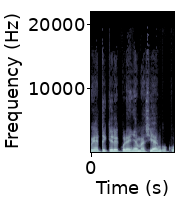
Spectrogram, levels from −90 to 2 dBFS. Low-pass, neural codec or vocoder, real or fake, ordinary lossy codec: 19.8 kHz; codec, 44.1 kHz, 2.6 kbps, DAC; fake; MP3, 96 kbps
